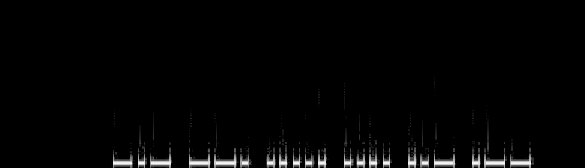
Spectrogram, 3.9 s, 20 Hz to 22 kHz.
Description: Morse code, heard as a keyed tone, about 28 wpm, 700 Hz. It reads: KG5HUW
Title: USA Call Signs 28wpm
